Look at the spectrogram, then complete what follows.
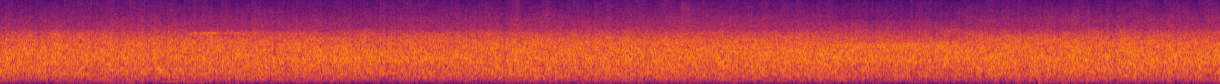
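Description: Large audience applauding, a dense, steady clapping that does not let up.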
